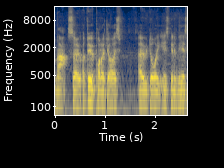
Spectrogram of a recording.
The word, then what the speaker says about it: Odoi: Apparently, one of our players, Odoi, I've been pronouncing Odoi or something very silly like that. You guys have told me that it's pronounced Odoi.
